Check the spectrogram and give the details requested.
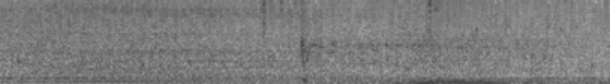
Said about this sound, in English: The water was rising quickly now, but he drove really, really slowly through the water, and I felt a bit impatient.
